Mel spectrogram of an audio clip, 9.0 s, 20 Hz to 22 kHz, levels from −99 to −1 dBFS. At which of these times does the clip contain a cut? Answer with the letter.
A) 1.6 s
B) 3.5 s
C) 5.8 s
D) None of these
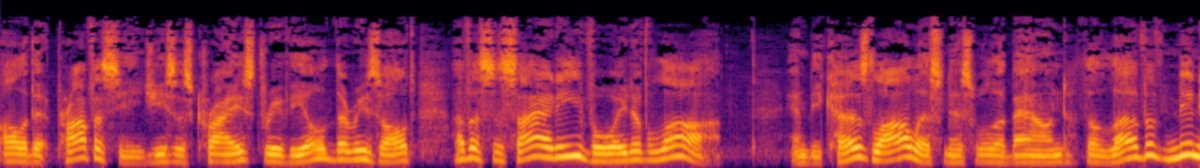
D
